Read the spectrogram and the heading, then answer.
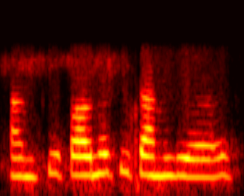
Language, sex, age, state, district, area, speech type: Marathi, female, 30-45, Maharashtra, Washim, rural, conversation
